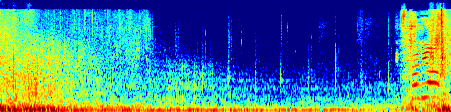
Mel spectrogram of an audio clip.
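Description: A loud Confringo blasting spell explosion in Hogwarts Legacy booms and rumbles at once, fading over a few seconds with scattered debris crackle, before a sharp new burst near the end.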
